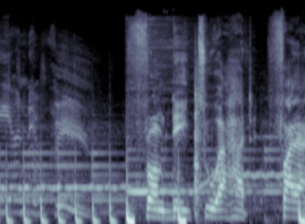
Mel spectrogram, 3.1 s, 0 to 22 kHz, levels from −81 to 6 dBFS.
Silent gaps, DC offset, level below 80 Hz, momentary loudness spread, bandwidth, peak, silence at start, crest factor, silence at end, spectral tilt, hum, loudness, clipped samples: none; under 0.1%; -20 dBFS; 9 LU; 17.5 kHz; 0 dBFS; 0 s; 14 dB; 0 s; -4.5 dB/octave; none; -15 LUFS; under 0.1%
